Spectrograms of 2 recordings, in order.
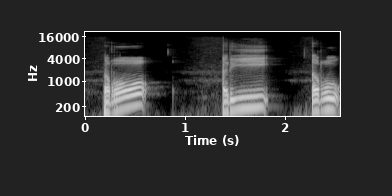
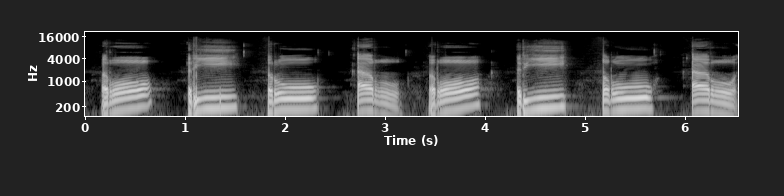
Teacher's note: yang berlebihan Jadi huruf ro itu dilafalkan cukup ro r r getarannya ada tapi bukan Getaran yang berlebihan R R R ro ri ru R Jadi bukan Getaran yang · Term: takrir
